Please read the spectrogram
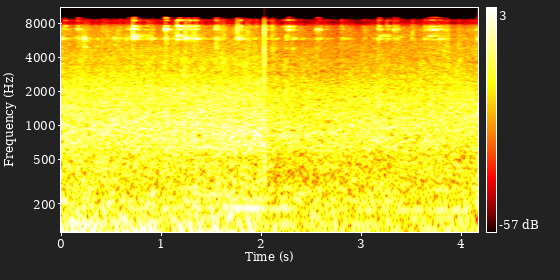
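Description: Dogs at play on a lawn: brief dog sounds and a sharp knock about a second in, over a steady outdoor hiss.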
